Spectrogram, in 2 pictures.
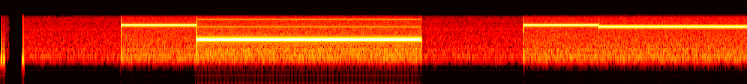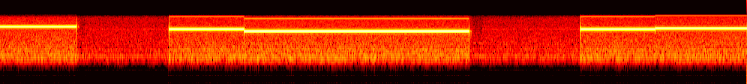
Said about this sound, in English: Defender Woodhull, Avoca, North Hornell in Arkport. Stand by for a weekly siren and pager test.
